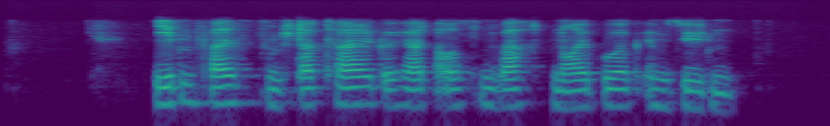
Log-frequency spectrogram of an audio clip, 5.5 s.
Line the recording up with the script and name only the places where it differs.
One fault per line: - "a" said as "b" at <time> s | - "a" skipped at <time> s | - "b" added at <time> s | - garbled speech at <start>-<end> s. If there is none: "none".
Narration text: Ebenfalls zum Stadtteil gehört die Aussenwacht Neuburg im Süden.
- "die" skipped at 2.9 s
